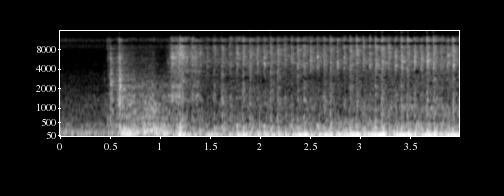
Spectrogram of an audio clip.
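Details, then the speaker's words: Chevy Mule (UTV) 350 V8 just after new plugs and wires; before the tune-up it misfired and seemed to run on six cylinders or less. Cranks, catches within a second and settles into an even idle with no misses. Normal idle. "That sounds way different, though. It literally sounds like it must have been running on six cylinders or less."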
